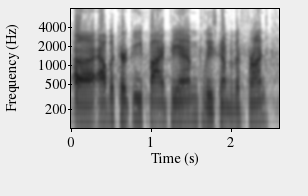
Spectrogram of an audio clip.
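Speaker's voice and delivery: low, toneless airport intercom call; intercom announcer. Retold or imitated. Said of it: "the intercom comes on".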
